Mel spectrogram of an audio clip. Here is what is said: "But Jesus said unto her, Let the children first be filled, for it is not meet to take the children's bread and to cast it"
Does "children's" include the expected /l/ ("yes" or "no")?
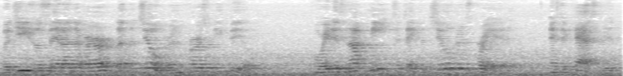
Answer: yes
